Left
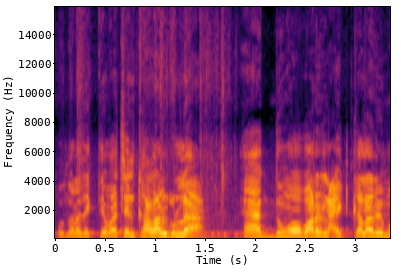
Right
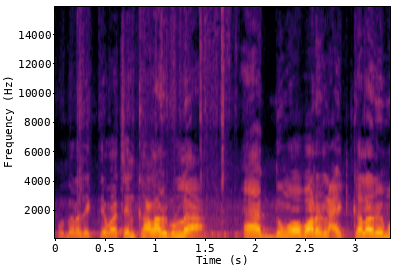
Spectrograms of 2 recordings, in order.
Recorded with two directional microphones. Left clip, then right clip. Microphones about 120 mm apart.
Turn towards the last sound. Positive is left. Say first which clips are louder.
# left 5 dB
turn(degrees=-30)  # may be behind; listen again after turning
